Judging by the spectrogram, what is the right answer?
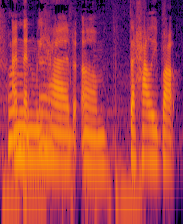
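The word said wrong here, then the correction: Hale-Bopp: Is that how that's pronounced? – Halibut. – I always thought it was Halibut. Is it Halibut? – Hail Bop.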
